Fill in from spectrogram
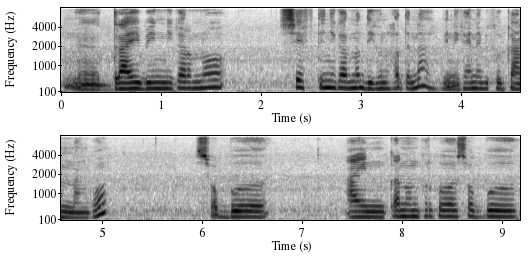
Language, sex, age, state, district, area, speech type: Bodo, female, 30-45, Assam, Goalpara, rural, spontaneous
